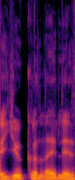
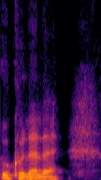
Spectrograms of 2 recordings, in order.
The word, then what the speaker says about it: ukulele: from hawaii uh and you should say ukulele not ukulele actually if you pronounce it correctly in hawaiian spelling it even has an apostrophe before the first you so it's apostrophe yeah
